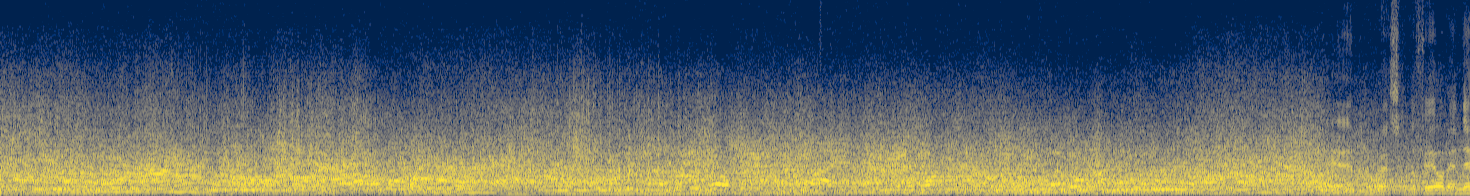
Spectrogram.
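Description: Race cars battling for position at Kil Kare Speedway, loud continuous engine roar and passing cars on the track, with a commentator's voice running over it throughout.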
